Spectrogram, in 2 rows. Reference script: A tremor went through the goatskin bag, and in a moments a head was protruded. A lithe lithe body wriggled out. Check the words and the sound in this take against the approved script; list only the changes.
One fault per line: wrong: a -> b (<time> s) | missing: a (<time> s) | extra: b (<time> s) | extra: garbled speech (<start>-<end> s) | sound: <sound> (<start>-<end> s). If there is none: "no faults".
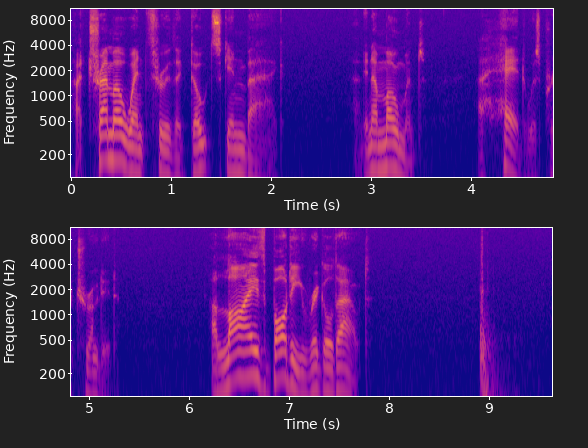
wrong: moments -> moment (3.1 s)
missing: lithe (6.8 s)
sound: thud (8.9-9.4 s)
